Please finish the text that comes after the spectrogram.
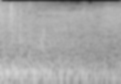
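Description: A Confringo fire spell explodes in the video game Hogwarts Legacy, a loud, dense boom with heavy low rumble that sustains across the moment with no talk.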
